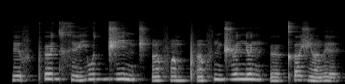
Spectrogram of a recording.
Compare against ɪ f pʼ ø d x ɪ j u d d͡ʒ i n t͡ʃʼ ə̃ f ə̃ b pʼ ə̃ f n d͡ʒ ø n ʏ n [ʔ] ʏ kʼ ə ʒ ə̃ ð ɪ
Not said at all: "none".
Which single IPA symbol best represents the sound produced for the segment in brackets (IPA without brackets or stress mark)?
ʔ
